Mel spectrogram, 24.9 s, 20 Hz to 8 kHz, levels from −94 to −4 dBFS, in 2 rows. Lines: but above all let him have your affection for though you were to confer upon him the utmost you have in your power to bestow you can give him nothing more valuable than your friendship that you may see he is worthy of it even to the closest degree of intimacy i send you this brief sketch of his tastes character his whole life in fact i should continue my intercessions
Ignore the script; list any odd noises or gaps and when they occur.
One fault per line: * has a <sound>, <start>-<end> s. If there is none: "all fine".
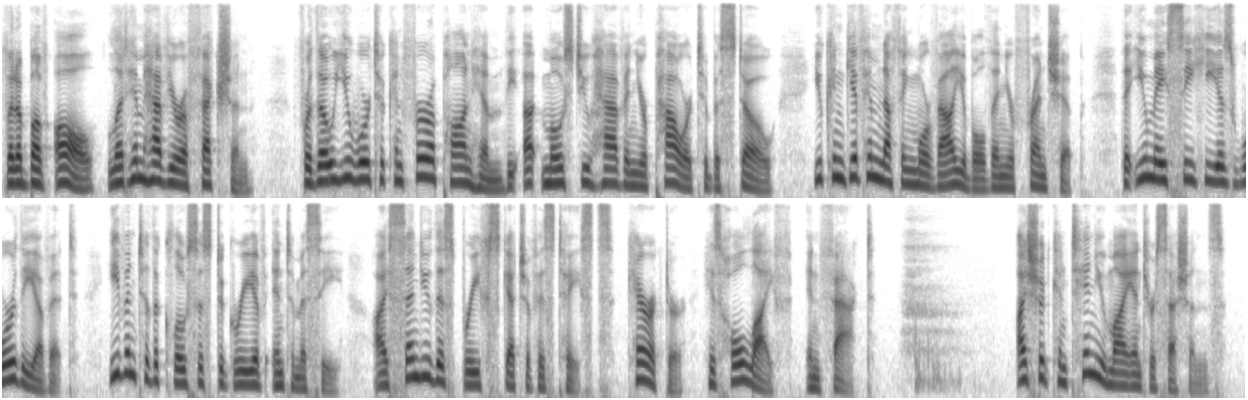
* has a sigh, 21.4-22.2 s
